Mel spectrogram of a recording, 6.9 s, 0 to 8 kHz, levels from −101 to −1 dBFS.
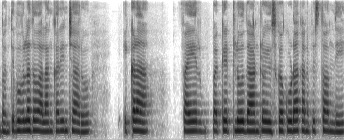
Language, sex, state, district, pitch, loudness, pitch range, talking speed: Telugu, female, Andhra Pradesh, Guntur, 200 Hz, -16 LUFS, 195-205 Hz, 80 wpm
